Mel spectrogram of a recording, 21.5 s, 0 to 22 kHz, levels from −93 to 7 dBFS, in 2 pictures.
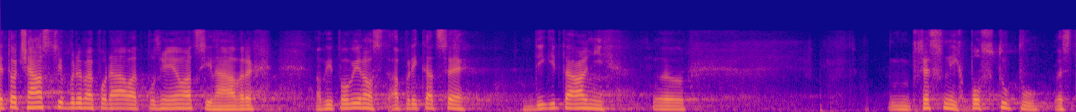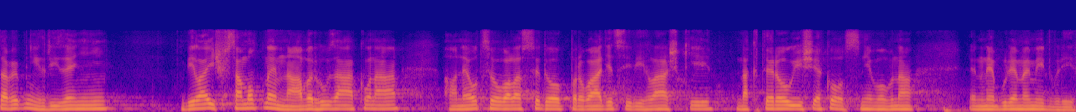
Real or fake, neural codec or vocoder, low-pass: fake; codec, 16 kHz, 2 kbps, FunCodec, trained on Chinese and English, 25 frames a second; 7.2 kHz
